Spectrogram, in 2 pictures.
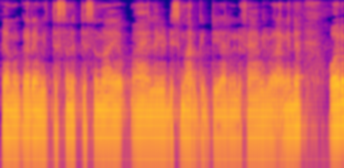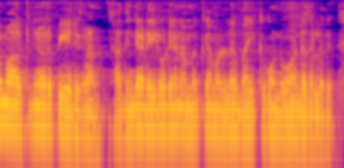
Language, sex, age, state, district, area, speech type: Malayalam, male, 18-30, Kerala, Kozhikode, rural, spontaneous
